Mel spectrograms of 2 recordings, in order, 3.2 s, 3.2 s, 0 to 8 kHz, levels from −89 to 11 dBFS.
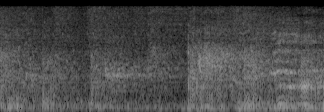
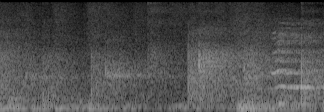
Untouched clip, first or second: second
